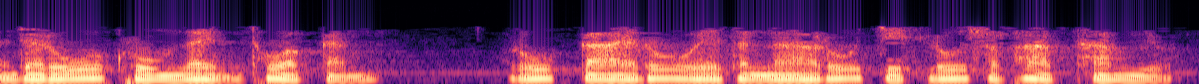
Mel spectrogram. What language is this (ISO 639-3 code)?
tha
